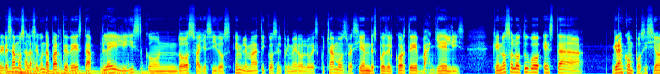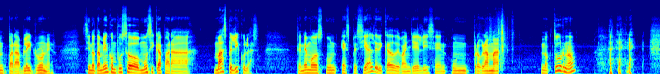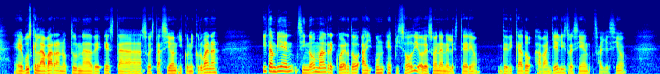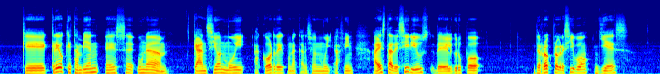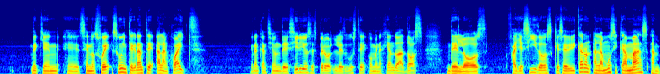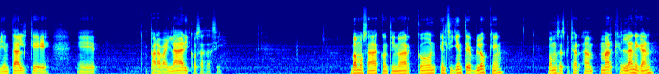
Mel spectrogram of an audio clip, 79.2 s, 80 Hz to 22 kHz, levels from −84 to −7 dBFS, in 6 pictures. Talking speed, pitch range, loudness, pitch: 115 wpm, 95-125 Hz, -24 LUFS, 110 Hz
